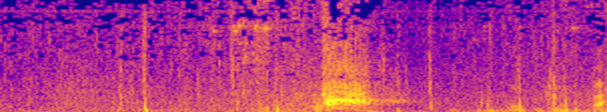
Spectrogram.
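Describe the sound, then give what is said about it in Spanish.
Hoofbeats of two horses galloping away with riders, an irregular patter of soft thuds with one louder burst near the middle. “La pareja se marcha al galope.”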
